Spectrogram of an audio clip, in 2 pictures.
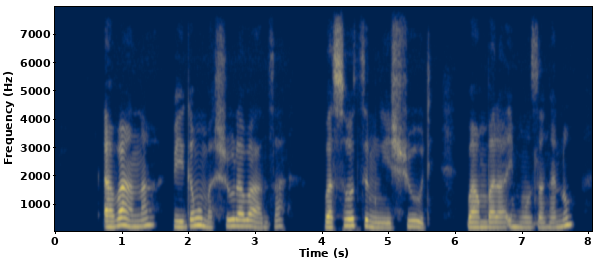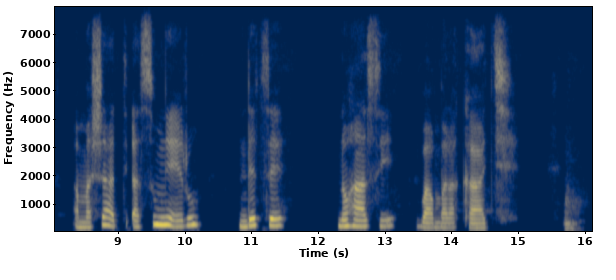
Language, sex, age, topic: Kinyarwanda, female, 18-24, education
